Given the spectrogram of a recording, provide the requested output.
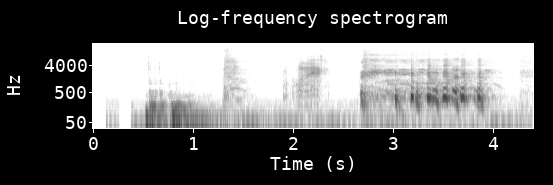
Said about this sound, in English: That meow of disgust. She's not having it.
